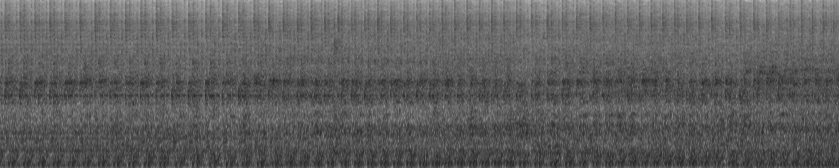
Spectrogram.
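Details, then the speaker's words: Kubota two-cylinder diesel tractor just restarted after a low-oil-pressure repair, still on old oil and warming up: steady, lumpy idle clatter with the even offbeat two-cylinder rhythm, running healthy. "go sounds good it's a two-cylinder so it's got a weird kind of thought to it"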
